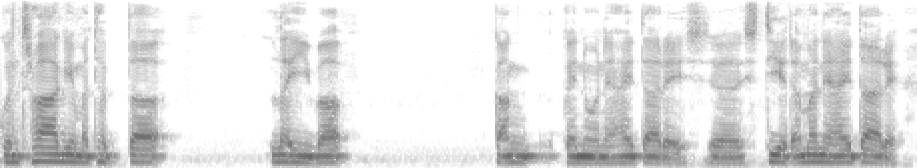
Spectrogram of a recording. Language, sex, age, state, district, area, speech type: Manipuri, male, 18-30, Manipur, Imphal West, rural, spontaneous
